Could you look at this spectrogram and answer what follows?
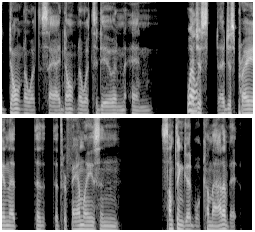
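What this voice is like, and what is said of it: Flustered, emotional voice. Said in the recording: “I'm flustered. I, you can hear it in my voice.”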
